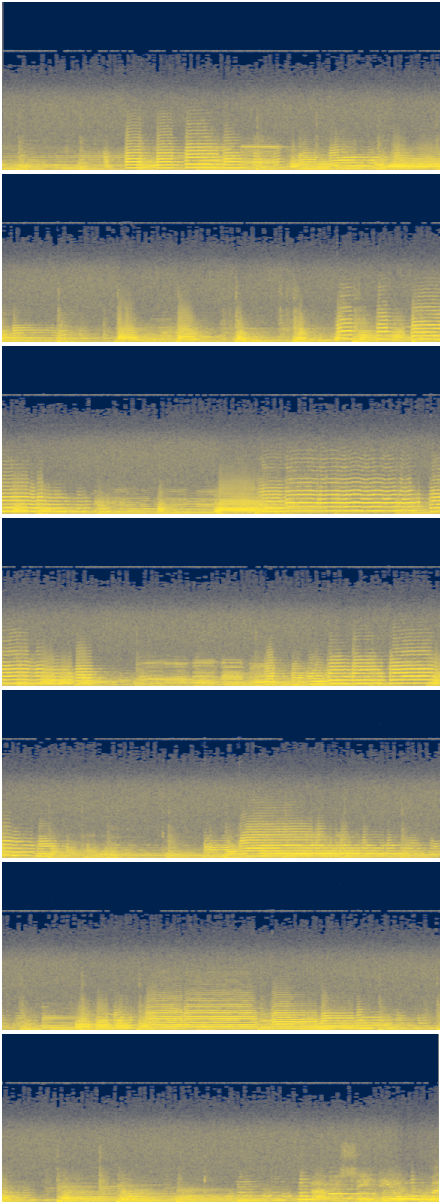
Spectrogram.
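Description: Traditional jazz band playing live: trombone and trumpet carry the melody in an instrumental passage, over drums and string bass.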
